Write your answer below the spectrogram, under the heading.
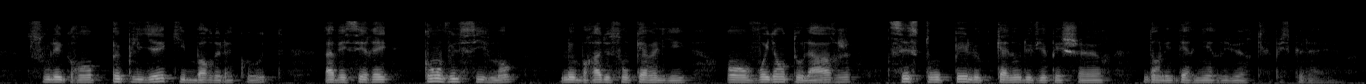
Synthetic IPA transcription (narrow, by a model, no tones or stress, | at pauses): suleɡʁɑ̃pəplijekʲibɔʁd̪əlakot̪ | avɛseʁe | kɔ̃vylsivmɑ̃ | ləbʁad̪əsɔ̃kavalje | ɑ̃vwajɑ̃t̪olaʁʒ | sɛst̪ɔ̃peləkanod̪yvjøpeʃœʁ | d̪ɑ̃led̪ɛʁnjɛʁlyœʁkχe̥py̥skʲylɛʁ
